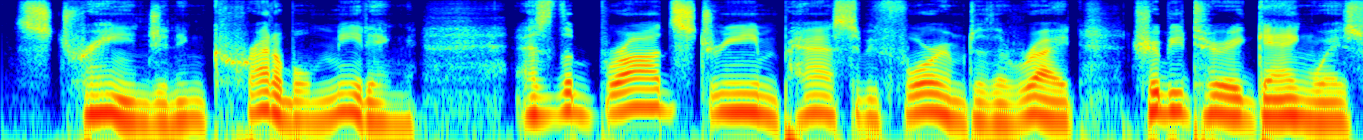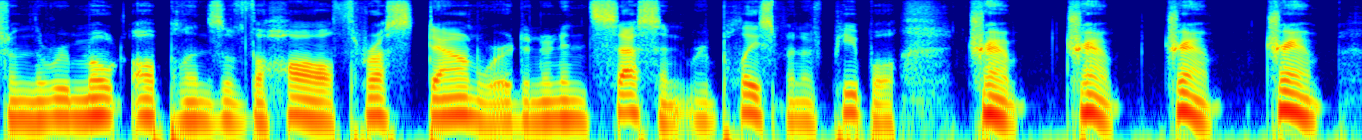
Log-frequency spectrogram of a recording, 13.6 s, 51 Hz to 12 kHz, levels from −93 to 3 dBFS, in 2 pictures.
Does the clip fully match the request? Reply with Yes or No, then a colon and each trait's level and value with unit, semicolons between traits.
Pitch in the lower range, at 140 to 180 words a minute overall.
Yes: low, 125 Hz; average, 155 wpm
